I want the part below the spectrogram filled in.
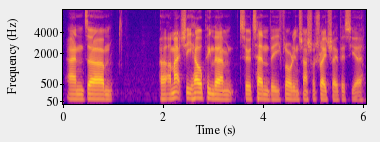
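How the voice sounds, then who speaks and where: A man born in Guyana answers interview questions informally, in a halting way with repeated words. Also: lowish voice, flat delivery, fairly bright tone, clear, resonant tone. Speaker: interviewee, philanthropist and investor.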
